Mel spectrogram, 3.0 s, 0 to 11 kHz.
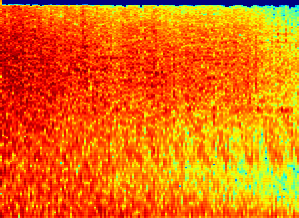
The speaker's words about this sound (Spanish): Pocos minutos después estallaba la bomba matando a 167 personas, entre ellas 19 niños, y dejando a su paso a 500 personas heridas.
